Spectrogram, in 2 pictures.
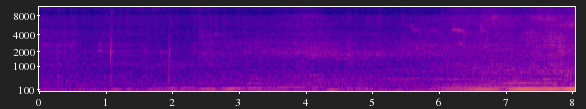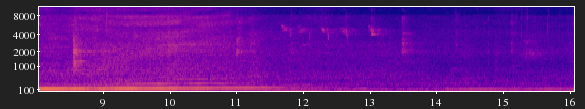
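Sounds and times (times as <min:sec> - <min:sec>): diesel truck passing: 0:00.1 - 0:16.0.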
